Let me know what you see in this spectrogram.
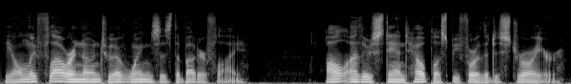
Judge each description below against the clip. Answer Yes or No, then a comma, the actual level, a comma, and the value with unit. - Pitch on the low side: Yes, low, 110 Hz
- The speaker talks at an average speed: Yes, average, 180 wpm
